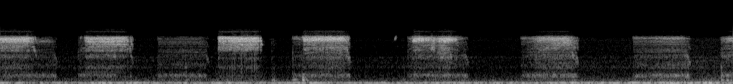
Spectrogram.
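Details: Gopher delivered to a great horned owl nest at night, 10 April 2013, 1:43 AM. Nine harsh, breathy screeches come in a fairly even series, each lasting about half a second, over a low steady hum.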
